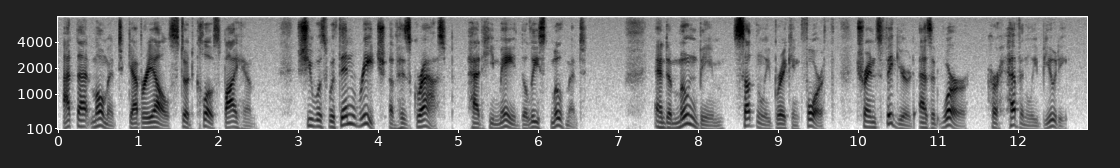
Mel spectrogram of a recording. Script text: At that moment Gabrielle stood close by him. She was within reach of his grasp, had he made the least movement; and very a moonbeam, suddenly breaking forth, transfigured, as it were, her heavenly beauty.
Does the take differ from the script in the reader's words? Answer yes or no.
yes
